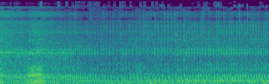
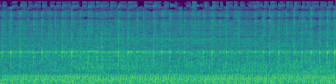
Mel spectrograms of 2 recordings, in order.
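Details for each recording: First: Two-stroke petrol chainsaw, long unused, just started after ignition coil replacement, warming up: steady fast buzzing note holding even at low revs, no hunting or misses; smooth idle. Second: Two-stroke petrol chainsaw, unused for a while, just restarted after an ignition coil replacement and left to warm up. It holds a fast buzzing idle well above normal with brief dips and surges; revving high, and the idle looks set too high on the carburettor.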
